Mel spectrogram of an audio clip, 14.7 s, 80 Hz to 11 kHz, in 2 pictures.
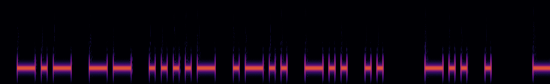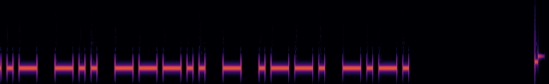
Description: Morse code, heard as a keyed tone, about 15 wpm, 700 Hz. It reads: KM4LDI DE KD8TPC
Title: USA Callsign DE Callsign - 6 Characters - 15wpm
